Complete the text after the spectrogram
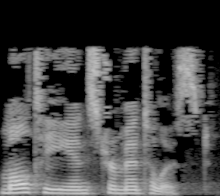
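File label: "Multi-instrumentalist", English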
